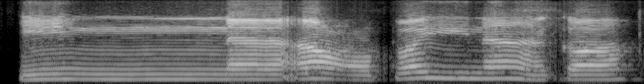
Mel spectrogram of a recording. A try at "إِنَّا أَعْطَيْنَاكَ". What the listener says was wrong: لمبا لمبا کرو. اِنَّا أَعْطَيْنَاكَ.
